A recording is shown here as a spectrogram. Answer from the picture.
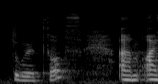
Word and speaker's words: Thoth: knows how to say that word how to pronounce the word Thoth I say Thoth but feel free to pronounce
